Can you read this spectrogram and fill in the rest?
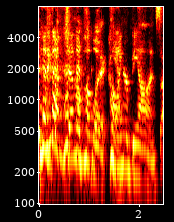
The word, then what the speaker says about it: Beyonce: Beyonce's always been wonderful, and we met her so early that when she introduced herself, she's introduced herself as Beyonce. It rhymes with fiance.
